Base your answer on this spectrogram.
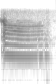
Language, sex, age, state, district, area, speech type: Assamese, female, 45-60, Assam, Charaideo, urban, conversation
